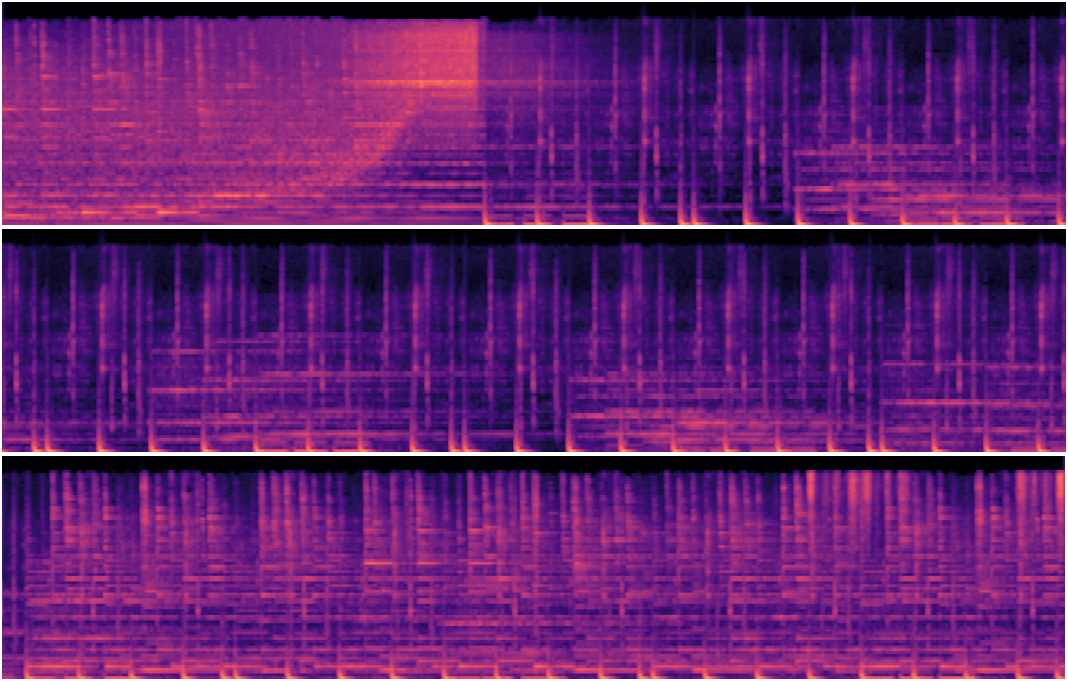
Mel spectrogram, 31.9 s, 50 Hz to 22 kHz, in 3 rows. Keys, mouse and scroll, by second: 1.3 click, 2.6 right click, 4.2 click, 4.8 click, 5.2 shift+click, 5.4 shift+click, 6.5 ctrl+click, 7.2 w, 8.9-10.0 ctrl+drag, 15.2-16.3 drag, 16.6 click, 18.0 click, 19.1 z, 20.0 click, 21.4 click, 26.2 click, 27.3 click, 27.8 alt+click, 28.5 alt+click.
